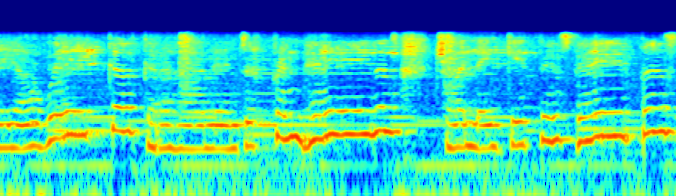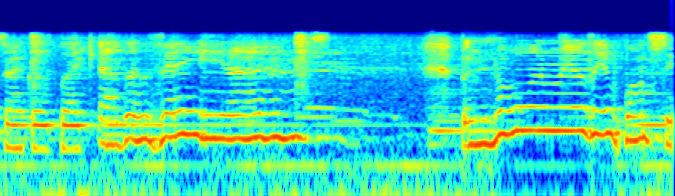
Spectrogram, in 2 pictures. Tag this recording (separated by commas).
Female singing, Music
